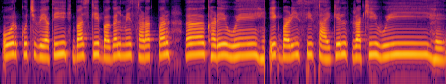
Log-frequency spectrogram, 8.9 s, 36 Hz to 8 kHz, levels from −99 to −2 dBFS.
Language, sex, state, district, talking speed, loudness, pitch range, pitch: Hindi, female, Maharashtra, Nagpur, 135 wpm, -23 LUFS, 210-245 Hz, 230 Hz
